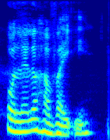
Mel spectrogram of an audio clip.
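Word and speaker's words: Olelo Hawaii (ʻŌlelo Hawaiʻi): Ja, auf jeden Fall bei Brian Tolentino, Jeremy Carmen Hopkins studierst du hawaiianische Musik, Spieltechnik und jetzt halt helf mir mal mit der Aussprache, Olelo Hawaii? – Olelo Hawaii. – Okay, kriege ich so nicht hin.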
